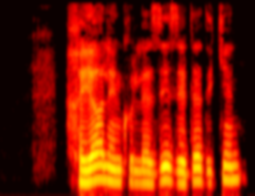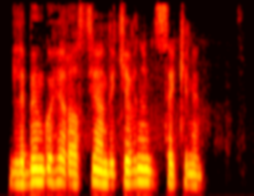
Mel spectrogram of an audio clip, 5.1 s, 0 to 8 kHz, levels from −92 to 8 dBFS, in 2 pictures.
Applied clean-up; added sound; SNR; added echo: none; none; none; none.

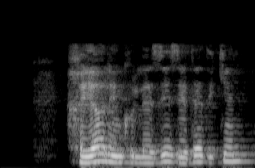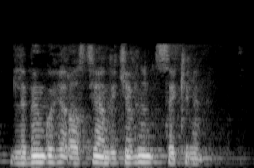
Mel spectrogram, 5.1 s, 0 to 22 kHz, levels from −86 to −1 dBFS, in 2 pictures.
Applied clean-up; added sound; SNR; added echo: none; none; none; reverberation time 0.7 s.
